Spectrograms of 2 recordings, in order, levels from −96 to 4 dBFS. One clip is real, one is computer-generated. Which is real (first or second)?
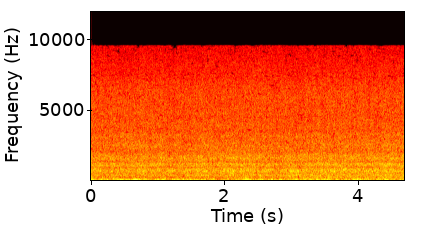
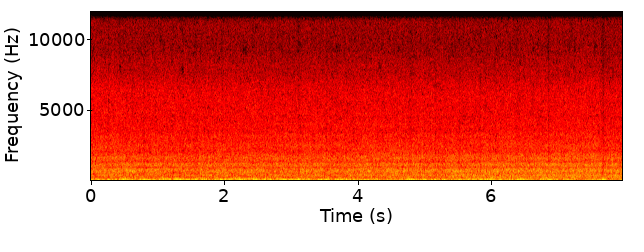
first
